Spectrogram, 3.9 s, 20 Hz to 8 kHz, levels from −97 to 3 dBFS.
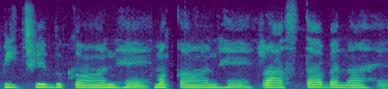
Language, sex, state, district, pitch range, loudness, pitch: Hindi, female, Goa, North and South Goa, 195-215 Hz, -18 LUFS, 205 Hz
